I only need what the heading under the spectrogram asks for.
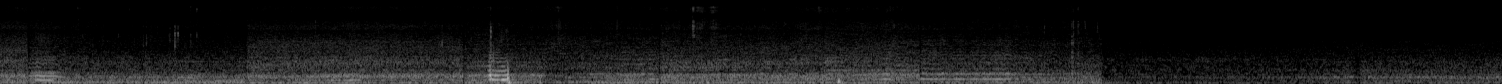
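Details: Honey bees from a wild hive built in a tire while honey is pulled out; low, steady droning hum with a brief knock of handling near five seconds, then a quieter stretch toward the end.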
